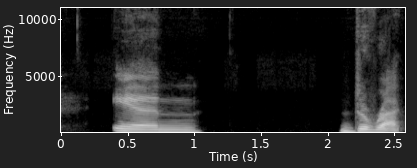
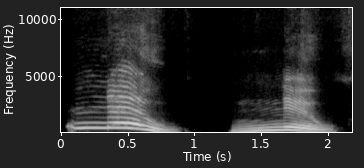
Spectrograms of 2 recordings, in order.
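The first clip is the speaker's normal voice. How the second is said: exasperated no; 5 semitones higher, much slower than usual. Real, not acted. Video player jumps the wrong way.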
